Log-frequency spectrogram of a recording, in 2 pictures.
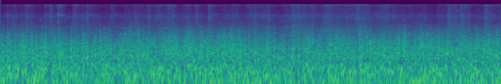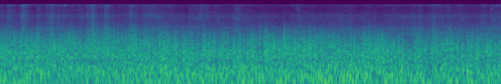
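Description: Loud, steady wind buffeting the microphone together with the running noise of a passenger coach on the rails, heard from an open window of a train at high speed.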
